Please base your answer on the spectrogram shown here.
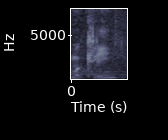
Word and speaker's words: McLean: Do you pronounce it McLean? McLean, not toothpaste, McLean, but the A In- out.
